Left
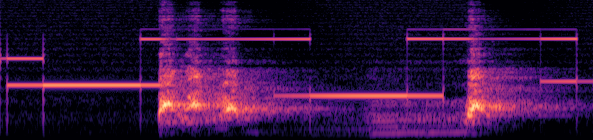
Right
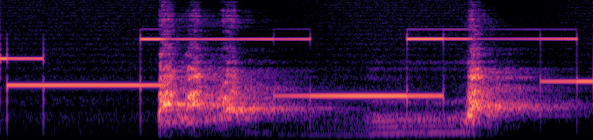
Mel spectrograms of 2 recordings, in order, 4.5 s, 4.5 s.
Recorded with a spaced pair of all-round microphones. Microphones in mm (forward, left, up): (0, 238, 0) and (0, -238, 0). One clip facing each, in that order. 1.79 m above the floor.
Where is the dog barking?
15° right (ahead or behind), 1.6 m.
